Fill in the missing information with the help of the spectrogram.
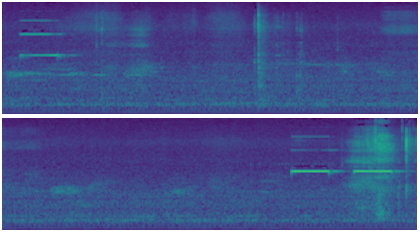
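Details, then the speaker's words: Quiet room, then short high electronic beeps from a glucose meter signalling the test strip has drawn enough blood from a fingertip during a blood sugar check. "take the strip on the very edge where there's two black sides pick one of the black sides and stick it into the blood drop and get enough blood until you hear the computer make a beep"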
